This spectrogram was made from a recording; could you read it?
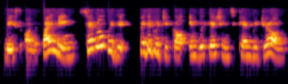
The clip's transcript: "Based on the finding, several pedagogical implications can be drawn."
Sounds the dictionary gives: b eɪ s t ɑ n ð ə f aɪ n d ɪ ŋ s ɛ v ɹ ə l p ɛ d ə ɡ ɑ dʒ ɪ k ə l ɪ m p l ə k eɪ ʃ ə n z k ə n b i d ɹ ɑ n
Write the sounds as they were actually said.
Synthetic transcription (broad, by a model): b eɪ s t ɑ n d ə f aɪ n d ɪ ŋ s ɛ v ɹ ə l p ɛ d ə ɡ ɑ dʒ ɪ k ə l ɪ m p l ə k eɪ ʃ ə n s k ə n b i d ɹ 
